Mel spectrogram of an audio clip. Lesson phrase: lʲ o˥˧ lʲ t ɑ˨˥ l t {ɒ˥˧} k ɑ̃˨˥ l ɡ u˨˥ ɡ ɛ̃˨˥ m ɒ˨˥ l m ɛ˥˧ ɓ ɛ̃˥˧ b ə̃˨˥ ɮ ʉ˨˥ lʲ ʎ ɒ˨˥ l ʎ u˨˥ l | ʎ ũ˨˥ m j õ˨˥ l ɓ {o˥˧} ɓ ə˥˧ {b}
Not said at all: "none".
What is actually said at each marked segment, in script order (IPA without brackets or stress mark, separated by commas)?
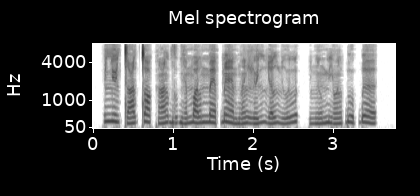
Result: ɒ˥˧, u˥˧, none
